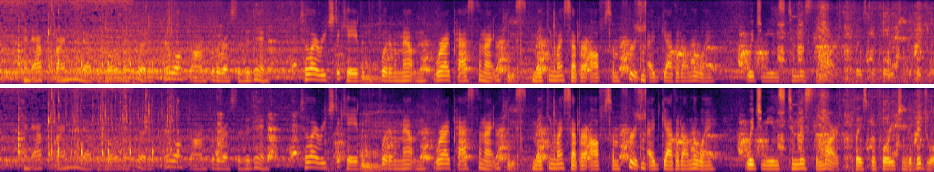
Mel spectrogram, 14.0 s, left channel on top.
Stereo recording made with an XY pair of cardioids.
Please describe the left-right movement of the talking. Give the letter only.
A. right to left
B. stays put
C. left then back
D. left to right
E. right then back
D.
